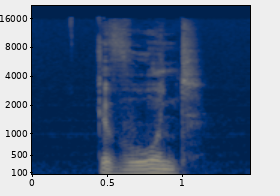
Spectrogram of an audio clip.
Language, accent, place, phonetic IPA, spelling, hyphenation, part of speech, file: German, Germany, Berlin, [ɡəˈvoːnt], gewohnt, ge‧wohnt, adjective / verb, De-gewohnt.ogg
- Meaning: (adjective) 1. usual, customary, familiar 2. used to, wont, familiar; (verb) past participle of wohnen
